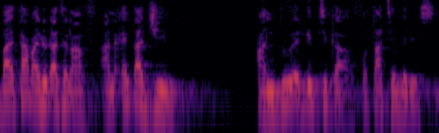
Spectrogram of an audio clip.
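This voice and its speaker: This voice carries a Nigerian accent and an animated tone. Its pitch moves in an ordinary way. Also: man. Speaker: pastor. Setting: church.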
